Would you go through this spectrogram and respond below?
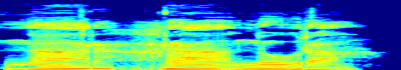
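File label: "Nar Khra Noora", pronunciations; Fourth Way; Beelzebub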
